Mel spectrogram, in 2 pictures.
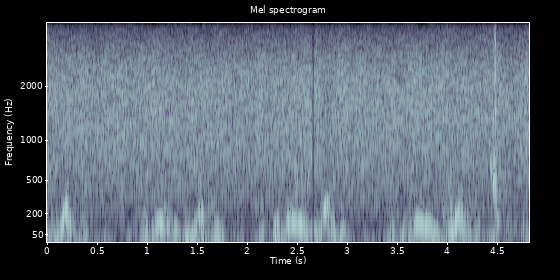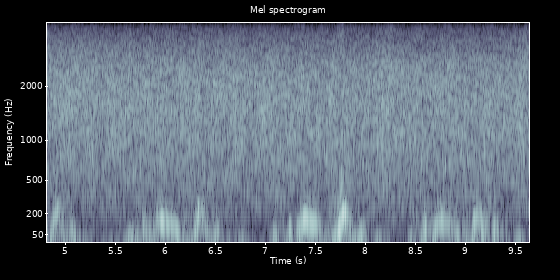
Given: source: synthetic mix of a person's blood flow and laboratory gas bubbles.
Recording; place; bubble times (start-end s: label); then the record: Doppler ultrasound of blood flow; precordium
2.37-2.67 s: bubbles
3.94-4.07 s: bubbles
4.41-4.56 s: bubbles
From the record:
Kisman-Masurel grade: 122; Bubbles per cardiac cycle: 1 to 2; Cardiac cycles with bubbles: 10 to 50%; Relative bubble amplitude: moderate (0.250 to 0.450); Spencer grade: 2 (many but less than half of the cardiac periods contain bubble signals, singularly or in groups); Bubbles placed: anywhere in the cardiac cycle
